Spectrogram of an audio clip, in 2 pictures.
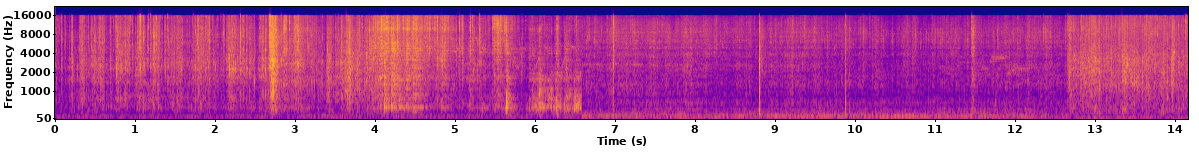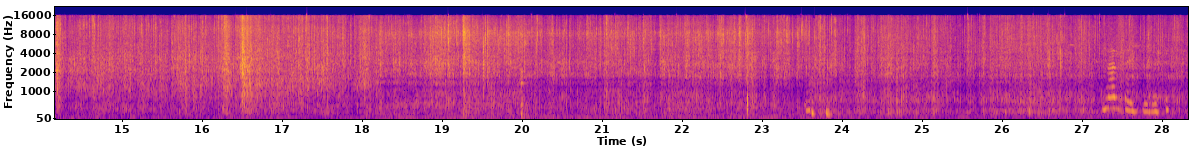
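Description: Plastic Maggi instant-noodle wrappers crinkling and rustling as packets are torn open by hand and the dry noodle blocks taken out. The crackling drops to a lower level for several seconds in the middle, then picks up again.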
